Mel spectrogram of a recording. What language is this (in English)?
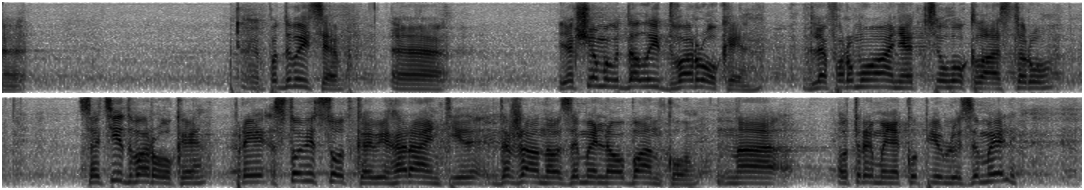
Ukrainian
